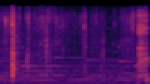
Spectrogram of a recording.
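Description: A sharp click about a quarter second in, then a few faint ticks, from a plastic snap-off box cutter being handled over a parcel. Faint steady background music runs underneath.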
